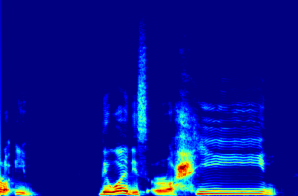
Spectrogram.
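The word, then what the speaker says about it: رحيم: The word is Rahim. It is ha. Rahim. As I said, you can just place your hand in front. You feel the breeze touching your palm if you are pronouncing ha correctly.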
